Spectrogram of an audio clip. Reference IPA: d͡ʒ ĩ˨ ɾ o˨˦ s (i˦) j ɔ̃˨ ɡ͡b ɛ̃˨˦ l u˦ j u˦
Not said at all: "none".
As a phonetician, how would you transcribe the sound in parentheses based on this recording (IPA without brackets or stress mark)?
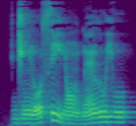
i˦˨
